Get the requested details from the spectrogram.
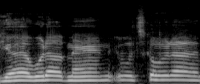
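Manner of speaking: mellow, gentle, calming big-guy voice. Imitating a voice actor's take on Barret: imitating gentle Barret voice. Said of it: "the most gentle Barret you've ever heard".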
